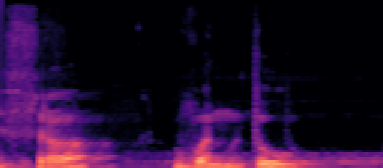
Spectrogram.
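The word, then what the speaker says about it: स्रवन्तु: कहेंगे क्योंकि बहुत सारे लोगों का उच्चारण इसी प्रकार गलत होता है क्योंकि वो इसको त्र पढ़ते हैं दिखने में भी ऐसा ही लगता है कि जैसे त्र लिखा हुआ हो क्योंकि आदत त्र की है ना ऐसा कहीं दिखने में भी नहीं आता यह वाला श्र जो लिखा हुआ है इसमें तो क्या हो गया रभ श्र वंतु वंतु तो आसान है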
